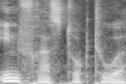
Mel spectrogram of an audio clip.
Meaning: infrastructure
- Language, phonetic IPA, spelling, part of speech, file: German, [ˈɪnfʁastʁʊkˌtuːɐ̯], Infrastruktur, noun, De-Infrastruktur.ogg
